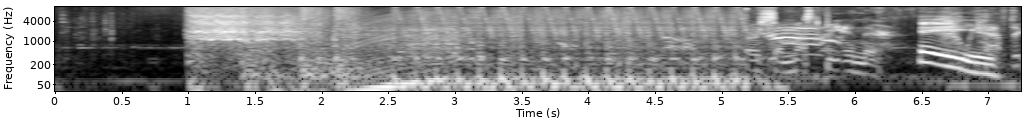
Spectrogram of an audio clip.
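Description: A weapon fires with a loud, crackling energy burst.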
